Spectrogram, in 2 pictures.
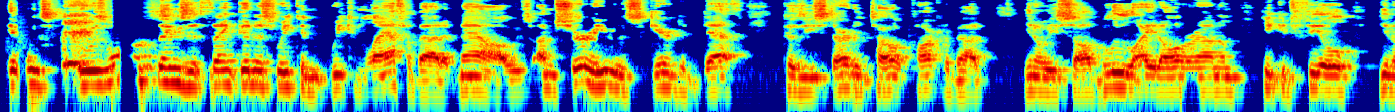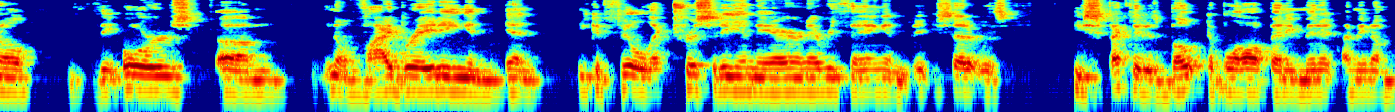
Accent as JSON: {"language": "English", "region": "East Coast", "country": "United States", "tie": "born or raised there", "also_born_or_lived": "New York / New Jersey / Maryland / Virginia", "said": "I grew up on the East Coast in, you know, a bunch of states, actually, New York, New Jersey, Maryland, Virginia, went to college in Connecticut"}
